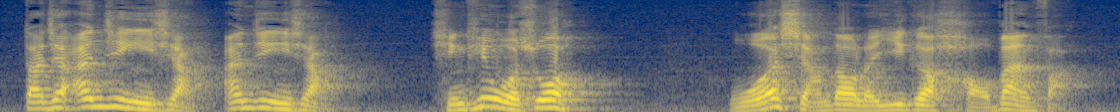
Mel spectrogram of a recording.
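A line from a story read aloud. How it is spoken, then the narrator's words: Loud, pleased. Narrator (Chinese): 他脸上闪过一丝喜色，大声地说道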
